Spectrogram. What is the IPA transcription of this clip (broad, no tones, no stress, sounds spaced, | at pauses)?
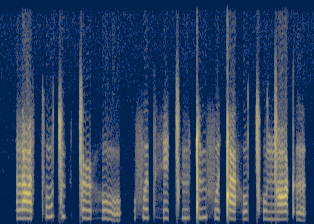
l ɑ s tʰ o ǀ ʉ k ǀ ə˞ h o | f ə t h e ǀʰ ʉ ǃ ʉ f ə ǃ a h o ǀʰ o ŋ͡ǀ ɑ kʼ ə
